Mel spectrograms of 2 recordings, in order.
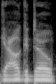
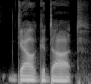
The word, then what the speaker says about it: Gal Gadot: the character and and gal gadot plays it so perfectly I guess it's gal gadot I've always got it right the first no I've always heard you pronounce the T oh you do yes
